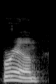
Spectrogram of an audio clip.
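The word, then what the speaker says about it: bream: exactly is a brim spelled b-r-e-a-m but pronounced brim well it's a broad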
